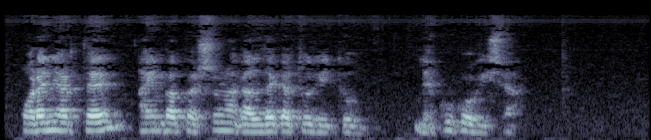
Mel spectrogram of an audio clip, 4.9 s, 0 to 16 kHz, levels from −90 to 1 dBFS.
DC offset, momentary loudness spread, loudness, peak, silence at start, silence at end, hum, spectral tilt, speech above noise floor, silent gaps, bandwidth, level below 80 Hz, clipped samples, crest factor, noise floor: under 0.1%; 16 LU; -25 LUFS; -6 dBFS; 0.15 s; 1 s; none; -5 dB/octave; 38 dB; none; 11.5 kHz; -66 dBFS; under 0.1%; 20 dB; -63 dBFS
